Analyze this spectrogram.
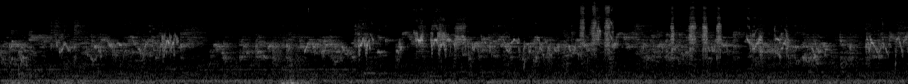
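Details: Budgie chirping happily, a continuous warbling chatter of squeaks and buzzy notes, with brief clicky bursts in the second half and a low hum beneath.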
